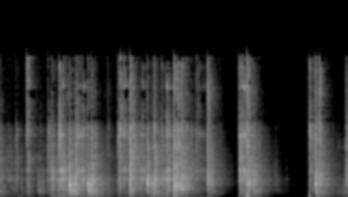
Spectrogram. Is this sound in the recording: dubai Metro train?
no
